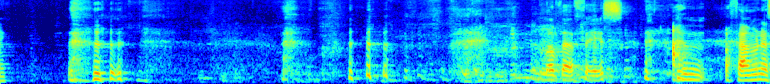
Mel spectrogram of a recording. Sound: laugh

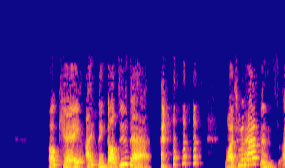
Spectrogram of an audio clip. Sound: laughs

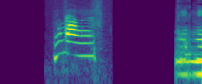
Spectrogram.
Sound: cat meow

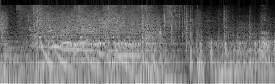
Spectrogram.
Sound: moaning

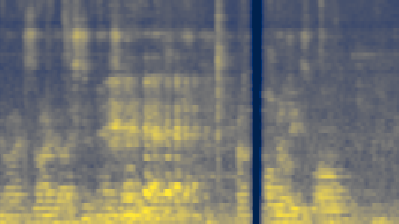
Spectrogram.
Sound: laugh

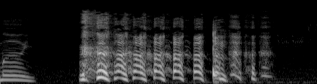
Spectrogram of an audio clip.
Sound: laughing

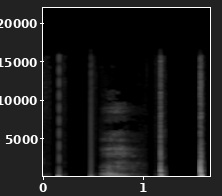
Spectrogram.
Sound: groans

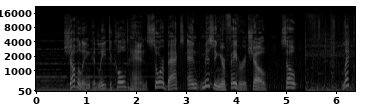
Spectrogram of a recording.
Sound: voiceover

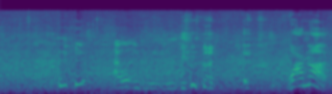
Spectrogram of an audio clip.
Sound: giggle

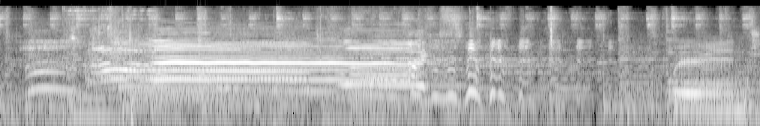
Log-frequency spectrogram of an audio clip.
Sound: laughing; students cheering

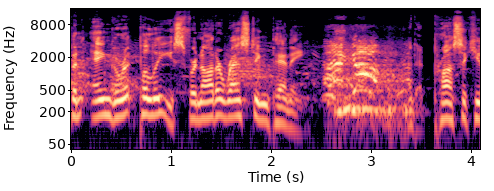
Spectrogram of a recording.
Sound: chanting

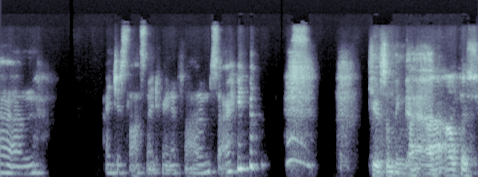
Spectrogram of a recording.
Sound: chuckles

